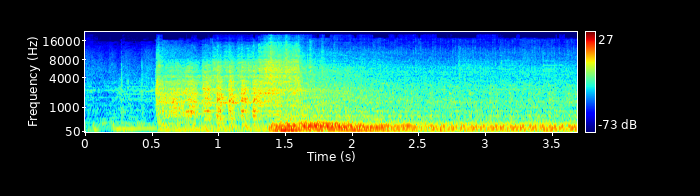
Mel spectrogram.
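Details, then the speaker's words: 2004 Ford F-150 V8 after new spark plugs, coils and O2 sensors: brief crank, then a steady, even idle with no stumble or misfire, smooth as silk; normal idle. "look at that smooth as silk sound very good sound very good"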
